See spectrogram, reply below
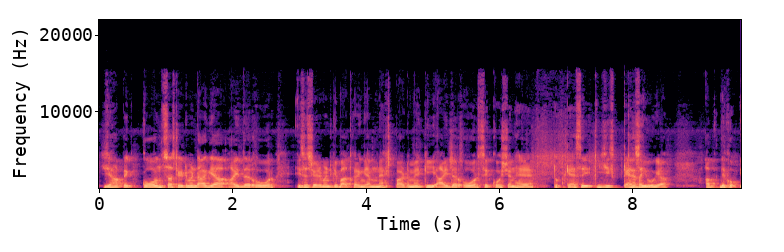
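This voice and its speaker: In an online lesson, a male teacher walks through exam logic step by step, often checking that his students are keeping up. His voice sits on the high side with a darkish tone. He reads statements slowly and then explains them quickly.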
